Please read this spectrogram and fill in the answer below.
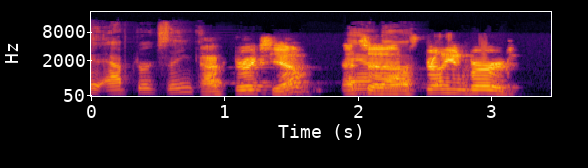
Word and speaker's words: Apteryx: Apteryx, yeah.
